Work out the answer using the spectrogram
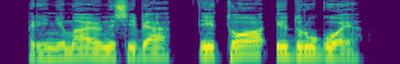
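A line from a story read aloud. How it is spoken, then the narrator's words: Plain. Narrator (Russian): сказала Магдалена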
